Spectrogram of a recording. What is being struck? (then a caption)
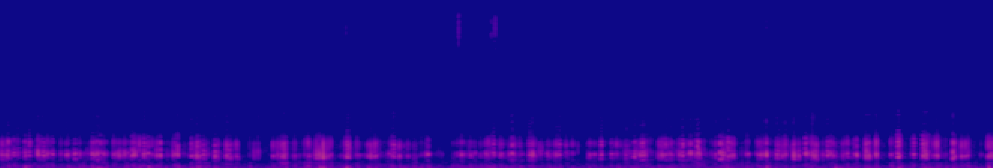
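Silicone bristle scrubber pad. Long nails quickly scratch and tap the bristles of a blue silicone bristle scrubber pad. The result is a quiet, continuous stream of dense, rapid scratchy clicks concentrated in the midrange, with a faint low rumble underneath.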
